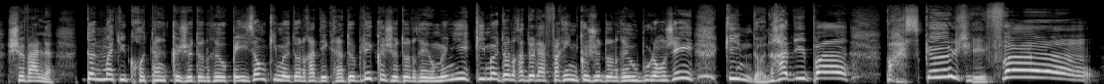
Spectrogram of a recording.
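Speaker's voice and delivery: put-on high, fast child's breathless chain; small boy voice. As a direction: rattle off the list like a little boy. Petit bonhomme asks the horse.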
